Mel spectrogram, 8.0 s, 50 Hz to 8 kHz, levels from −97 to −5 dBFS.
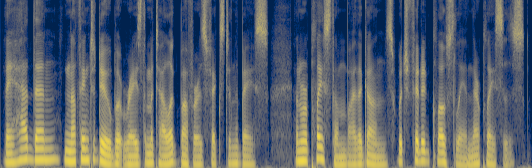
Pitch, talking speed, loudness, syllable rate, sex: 115 Hz, 205 wpm, -20 LUFS, 5.3 syllables/s, male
